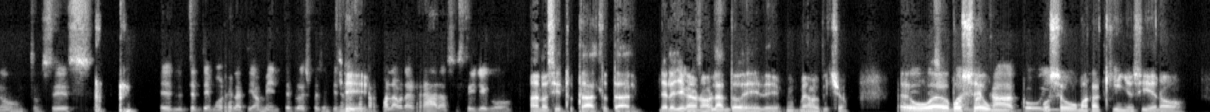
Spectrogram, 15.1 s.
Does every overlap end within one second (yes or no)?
no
